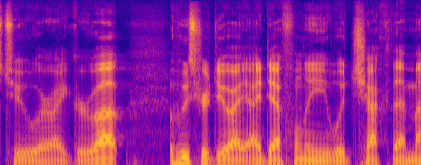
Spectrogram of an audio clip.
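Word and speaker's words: Hüsker Dü: I always thought it was Husker Du. I don't know how to say it. – In the documentary for this album, they pronounce it Husker Du. – Husker Du, which this shows how not cool we are.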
